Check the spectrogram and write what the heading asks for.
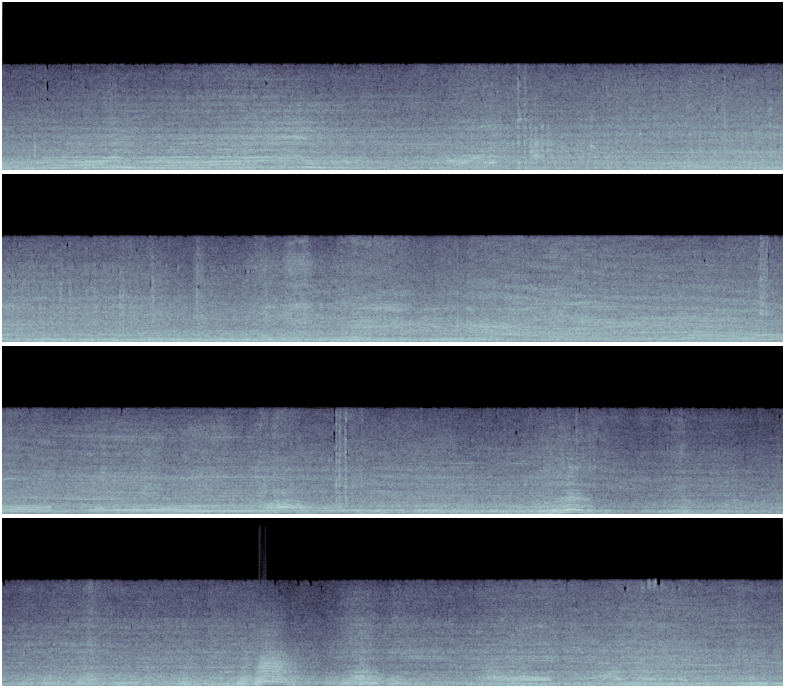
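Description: Sport motorcycle engines revving hard and repeatedly, their pitch climbing and falling with the throttle as the bikes are held up on wheelies. More than one bike runs at once, their engine notes overlapping.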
